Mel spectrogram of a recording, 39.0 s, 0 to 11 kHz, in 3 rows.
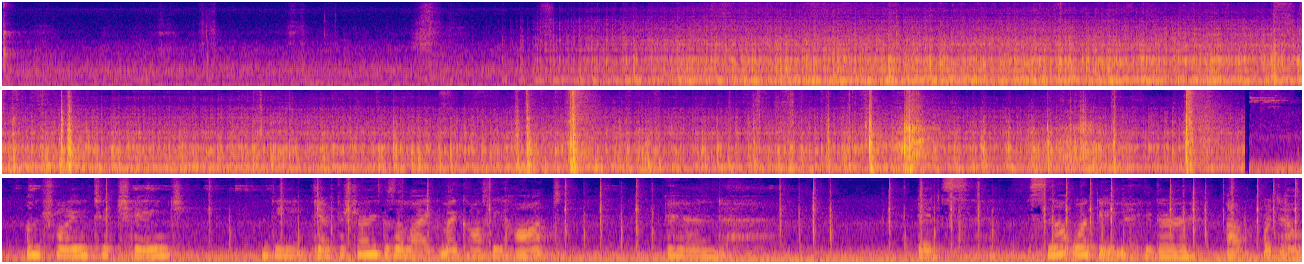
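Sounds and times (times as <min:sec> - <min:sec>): coffee maker pump running: 0:04.9 - 0:39.0
sharp clicks: 0:31.6 - 0:32.7, 0:33.7 - 0:39.0.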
